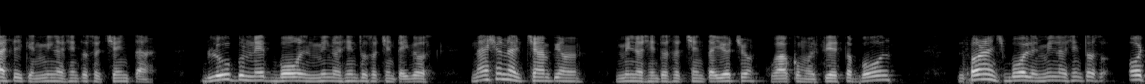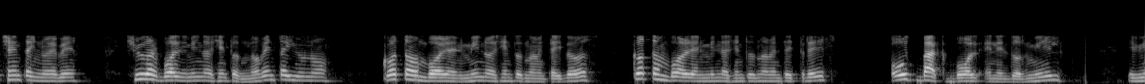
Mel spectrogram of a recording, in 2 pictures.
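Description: Throughout, the speech passes through the iLBC codec, which fits its 13.33 kbps mode. Nothing above 4 kHz survives. The voice sounds plainly rough and synthetic.

Lost iLBC frames occur at 1.5, 5.7, 9.62, 13.29 and 15.6 s. Each gap, 30 to 90 ms long, becomes a held, buzzy vowel. The voice then recovers at once.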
